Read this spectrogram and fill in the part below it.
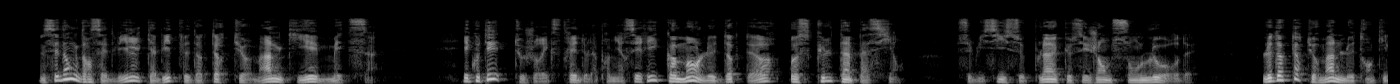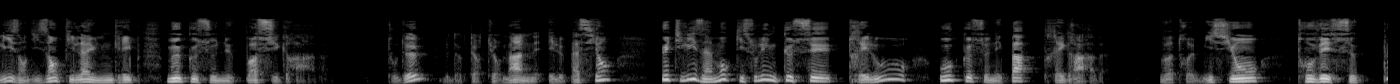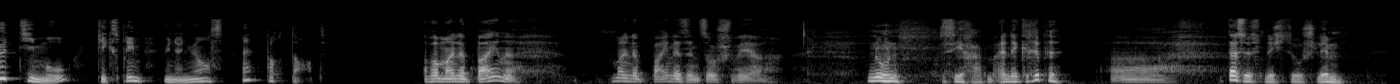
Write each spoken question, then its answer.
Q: Votre mission, trouver ce petit mot qui exprime une nuance importante.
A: Zo, si, si lourd, si grave.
